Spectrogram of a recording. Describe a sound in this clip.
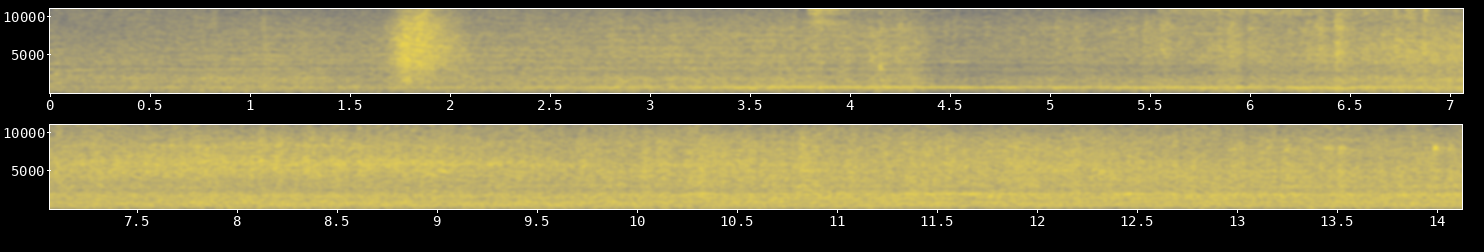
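Diesel locomotives roar loudly as they pass.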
